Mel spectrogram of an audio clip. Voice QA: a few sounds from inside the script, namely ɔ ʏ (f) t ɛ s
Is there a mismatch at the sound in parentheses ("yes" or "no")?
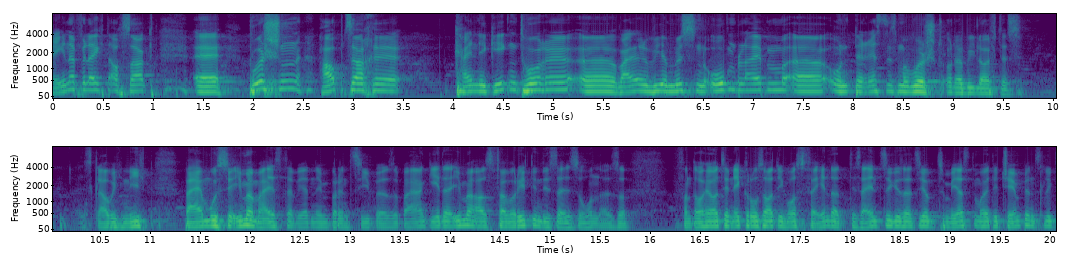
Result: no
